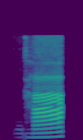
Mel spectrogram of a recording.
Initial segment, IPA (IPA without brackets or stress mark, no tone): ɡʱ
